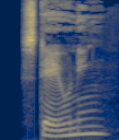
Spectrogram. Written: stavning

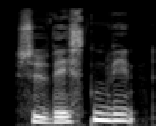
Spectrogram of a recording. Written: sydvestenvind

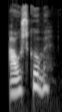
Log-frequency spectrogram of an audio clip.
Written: afskum

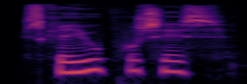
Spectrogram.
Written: skriveproces

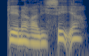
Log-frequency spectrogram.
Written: generalisere

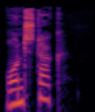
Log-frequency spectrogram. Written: rundstok

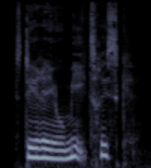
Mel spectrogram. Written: stereometrisk

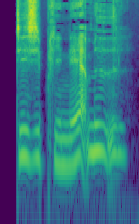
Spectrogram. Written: disciplinarmiddel

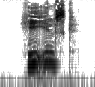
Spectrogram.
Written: hegelsk

